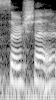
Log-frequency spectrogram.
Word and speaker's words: Saoirse: So she says, my name is Saoirse. It rhymes with inertia.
